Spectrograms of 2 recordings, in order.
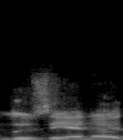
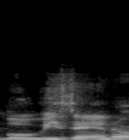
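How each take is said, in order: First: "Louisiana" squeezed, opening on "looz"; shortened pronunciation of Louisiana. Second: "Louisiana" with the second syllable sounded; full pronunciation of Louisiana. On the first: Host offering guests the other option, shortened Louisiana. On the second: Host asking guests which way they say it, full Louisiana. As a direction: say "Louisiana" in full, loo-EE-zee-ANA. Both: Shown as a demonstration. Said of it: "Is it Louisiana or is it Louisiana".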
